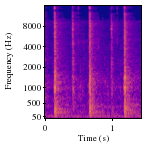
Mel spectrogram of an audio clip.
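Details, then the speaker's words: John Deere 318 lawn tractor repowered with Kohler 25hp, key start: sharp clicks about every half second with fainter ones between, no cranking. Key switch feed measured about 7 V instead of 12 V; fault location unknown, relay kit planned. "And when you go to start it, you're going to hear what it does. It's just a click."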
